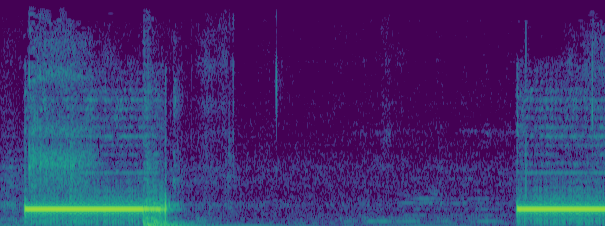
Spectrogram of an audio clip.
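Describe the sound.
Telephone ringback tone while placing a call: a steady single-pitched tone sounds for over a second, stops for several seconds of near silence, then starts again. Loud and clean, with no voices.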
